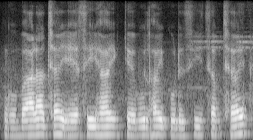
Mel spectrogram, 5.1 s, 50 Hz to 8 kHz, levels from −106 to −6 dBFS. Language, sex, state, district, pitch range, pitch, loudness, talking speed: Maithili, male, Bihar, Samastipur, 120-130 Hz, 125 Hz, -18 LUFS, 130 wpm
